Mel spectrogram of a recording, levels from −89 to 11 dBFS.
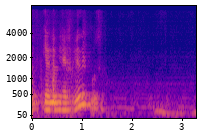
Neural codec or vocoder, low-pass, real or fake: codec, 16 kHz in and 24 kHz out, 0.6 kbps, FireRedTTS-2 codec; 7.2 kHz; fake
